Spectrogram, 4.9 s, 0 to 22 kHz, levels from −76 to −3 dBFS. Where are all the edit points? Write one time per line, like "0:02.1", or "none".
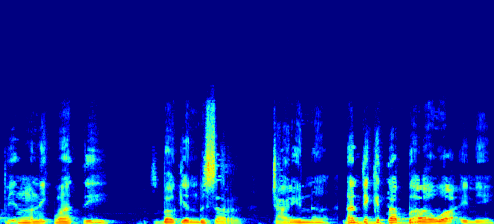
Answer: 0:03.3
